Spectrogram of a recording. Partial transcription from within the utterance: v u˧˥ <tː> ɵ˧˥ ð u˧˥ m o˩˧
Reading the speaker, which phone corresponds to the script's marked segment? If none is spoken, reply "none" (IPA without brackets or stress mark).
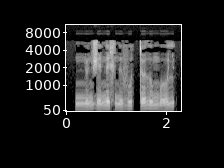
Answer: tː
